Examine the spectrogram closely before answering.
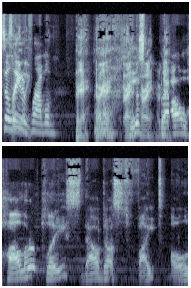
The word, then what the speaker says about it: Valhalla: Yeah, I understand that Asgardian sometimes can be hard to pronounce. You know, the Y can be an E, but it's Valhalla.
